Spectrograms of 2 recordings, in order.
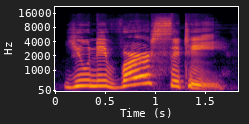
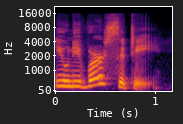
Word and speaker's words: university: University. You don't say university. Univers. No, it's university.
